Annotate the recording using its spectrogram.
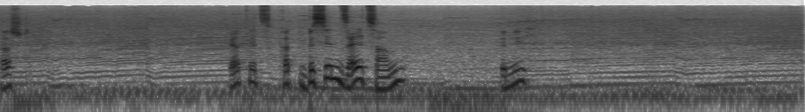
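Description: A racing car engine whines at high revs and changes pitch with each gear shift.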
